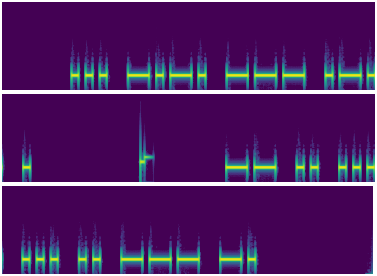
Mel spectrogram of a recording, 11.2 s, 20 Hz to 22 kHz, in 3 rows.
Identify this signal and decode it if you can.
Morse code, heard as a keyed tone, about 17 wpm, 700 Hz. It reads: SCORE MISSION
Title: Sentences from Top 1600 Words - New Word Drill - 17wpm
